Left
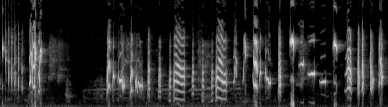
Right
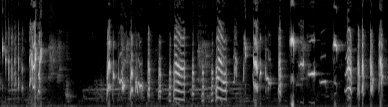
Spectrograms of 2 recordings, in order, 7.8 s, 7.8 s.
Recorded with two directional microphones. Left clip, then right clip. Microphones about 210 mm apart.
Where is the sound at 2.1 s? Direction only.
15° left (ahead or behind).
